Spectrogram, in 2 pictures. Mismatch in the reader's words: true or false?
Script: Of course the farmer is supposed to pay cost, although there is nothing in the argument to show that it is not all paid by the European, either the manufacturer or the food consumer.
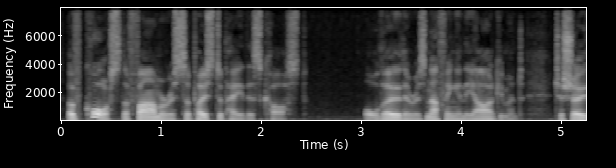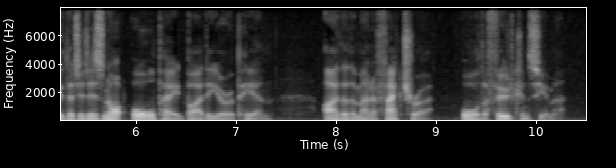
true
